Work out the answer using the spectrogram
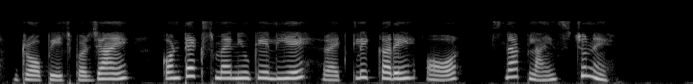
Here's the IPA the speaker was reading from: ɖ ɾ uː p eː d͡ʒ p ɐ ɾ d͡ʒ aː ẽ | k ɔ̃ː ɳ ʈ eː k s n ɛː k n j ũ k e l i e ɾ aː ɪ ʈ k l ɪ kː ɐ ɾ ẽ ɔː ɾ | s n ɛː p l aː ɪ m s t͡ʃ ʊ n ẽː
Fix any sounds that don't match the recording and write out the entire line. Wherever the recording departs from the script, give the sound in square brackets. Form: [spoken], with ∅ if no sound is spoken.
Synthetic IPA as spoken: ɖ ɾ [ɔː] p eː d͡ʒ p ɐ ɾ d͡ʒ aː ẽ | k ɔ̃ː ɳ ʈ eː k s [m] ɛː [∅] n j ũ k e l i e ɾ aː ɪ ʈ k l ɪ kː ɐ ɾ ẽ ɔː ɾ | s n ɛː p l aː ɪ [n] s t͡ʃ ʊ n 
